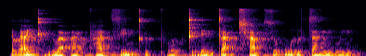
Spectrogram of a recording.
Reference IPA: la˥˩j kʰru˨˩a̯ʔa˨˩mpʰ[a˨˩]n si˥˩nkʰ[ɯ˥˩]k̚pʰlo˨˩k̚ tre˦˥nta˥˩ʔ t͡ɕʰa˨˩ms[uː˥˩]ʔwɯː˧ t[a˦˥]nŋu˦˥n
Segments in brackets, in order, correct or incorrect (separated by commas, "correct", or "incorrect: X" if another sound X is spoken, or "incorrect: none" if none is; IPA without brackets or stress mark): correct, incorrect: ɯ˨˩, incorrect: u˥˩, correct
